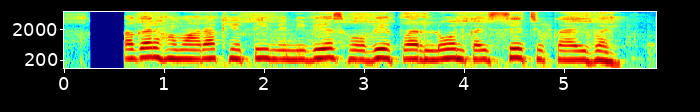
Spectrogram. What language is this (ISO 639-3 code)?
mag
